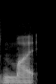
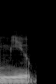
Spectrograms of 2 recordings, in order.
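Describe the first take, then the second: First: The vowel is a short 'uh' sound. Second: The vowel is a long 'yoo' sound. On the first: The speaker calls it wrong. "it just looks like it's pronounced as mutt" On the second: The speaker calls it right. "it really should be mute"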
